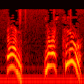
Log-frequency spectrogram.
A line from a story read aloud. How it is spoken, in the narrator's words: I cried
